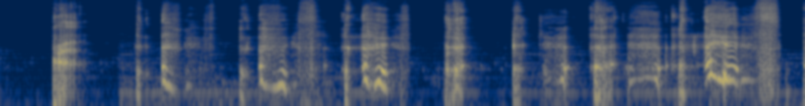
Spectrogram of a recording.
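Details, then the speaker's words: Vtuber streamer burping from swallowed air: a run of loud, drawn-out belches repeated many times over eight seconds. "Oh, that's all the air that I ate. That's all the air that I freaking ate."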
